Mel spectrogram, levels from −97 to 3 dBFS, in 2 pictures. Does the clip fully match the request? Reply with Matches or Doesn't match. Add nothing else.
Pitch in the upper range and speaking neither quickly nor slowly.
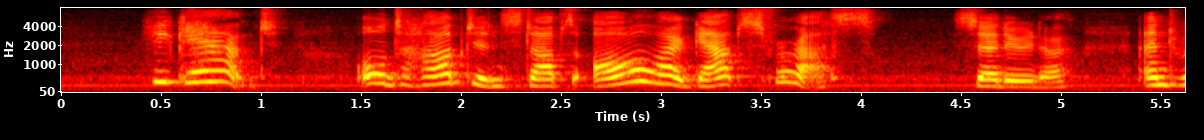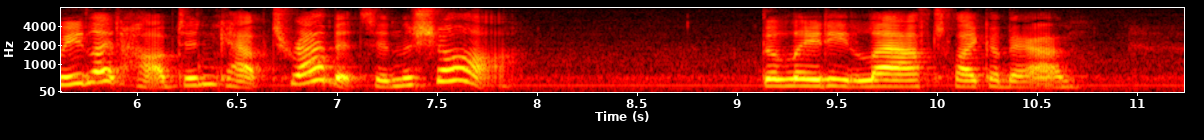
Matches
